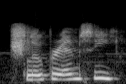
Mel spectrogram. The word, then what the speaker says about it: Schloper: Schloper MC. I still cannot pronounce it. But, it's like a tongue twister. It's like S H L O W P E R. That's how you would pronounce it.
